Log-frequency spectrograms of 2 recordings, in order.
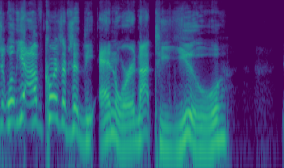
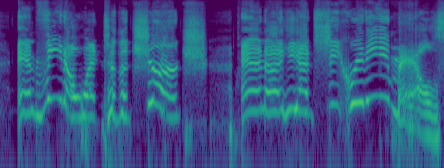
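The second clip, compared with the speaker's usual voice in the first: very high, slow, scornful mocking put-on voice. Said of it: "He made a whole video going".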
